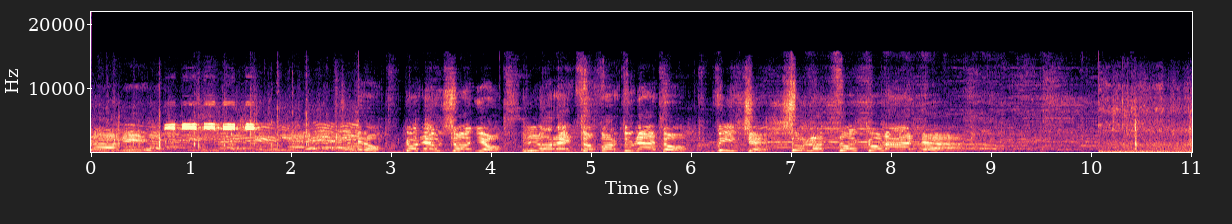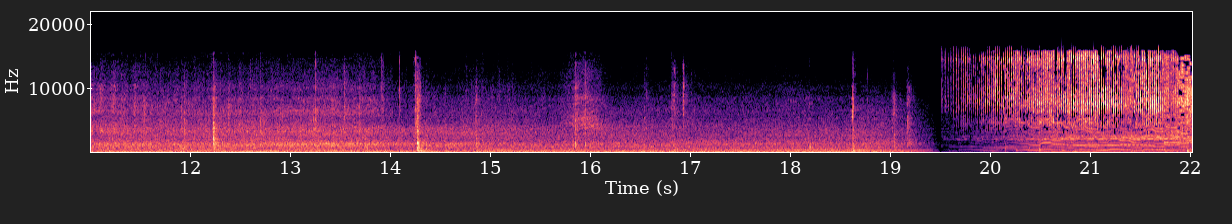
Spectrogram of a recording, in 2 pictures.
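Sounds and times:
wind and road rumble: 10.1 - 19.4
steady hum: 10.5 - 22.0
electronic logo sting: 19.5 - 22.0.

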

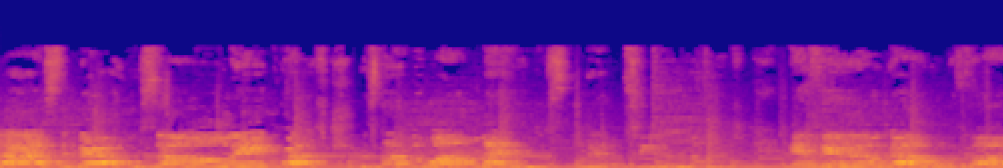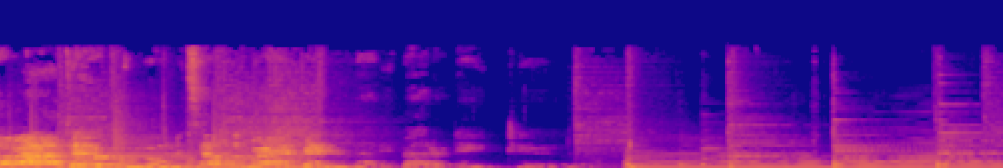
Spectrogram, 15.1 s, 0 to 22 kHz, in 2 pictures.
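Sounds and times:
picked string notes: 0.0 - 10.0, 12.2 - 15.0
country backing track: 0.0 - 10.4, 11.8 - 15.0
woman singing: 0.0 - 11.8.

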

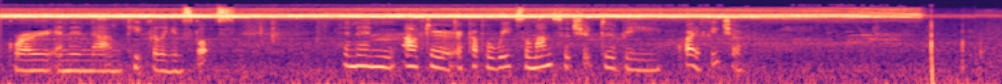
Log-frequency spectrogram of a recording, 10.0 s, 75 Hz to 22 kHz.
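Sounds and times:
insects droning: 0.0 - 9.3.

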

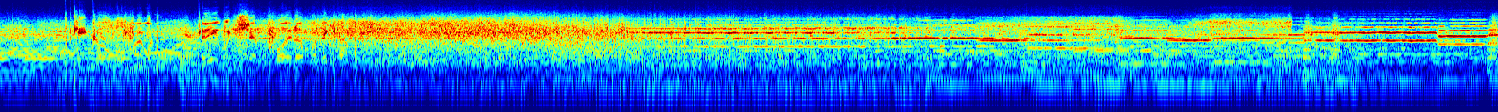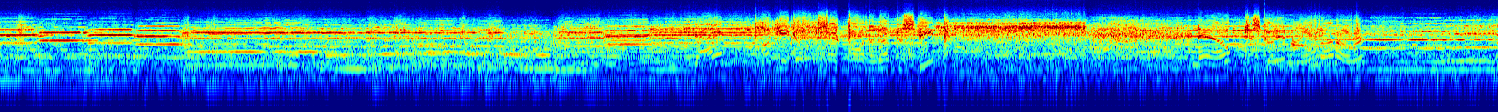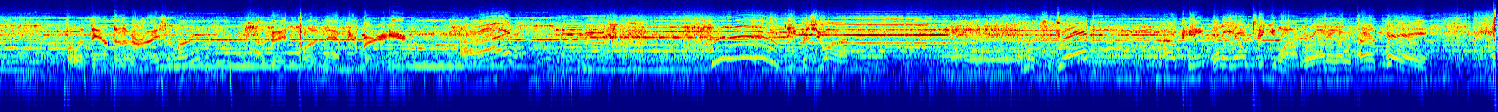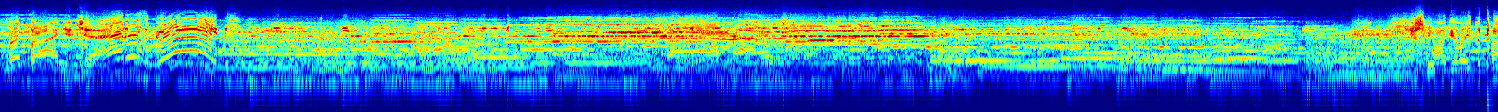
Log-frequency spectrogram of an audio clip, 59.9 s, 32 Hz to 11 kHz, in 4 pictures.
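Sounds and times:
instrumental soundtrack music: 0.0 - 59.9.

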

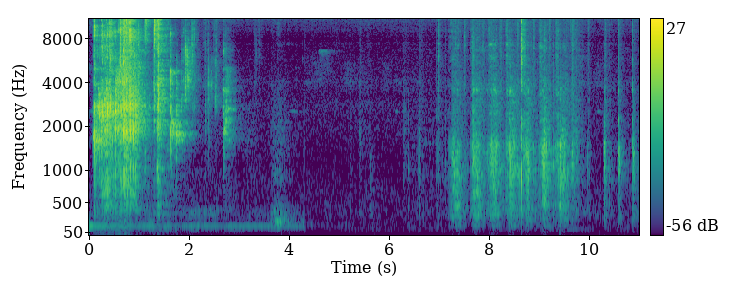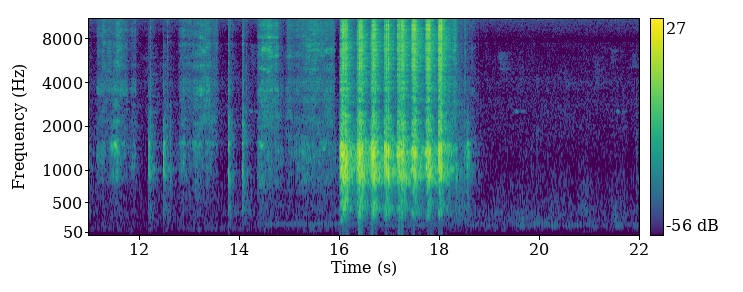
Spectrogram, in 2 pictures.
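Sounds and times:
fingers rubbing a balloon: 7.1 - 9.8.

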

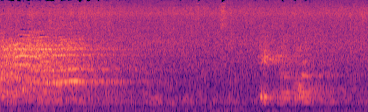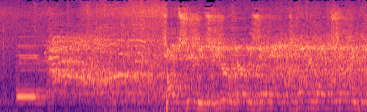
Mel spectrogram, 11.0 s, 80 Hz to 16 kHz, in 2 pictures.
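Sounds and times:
crowd cheering: 0.0 - 2.5, 5.8 - 11.0.

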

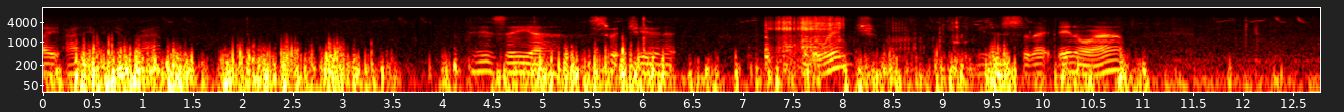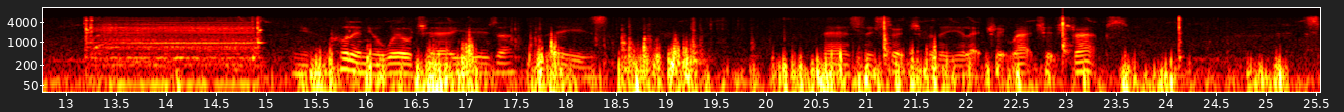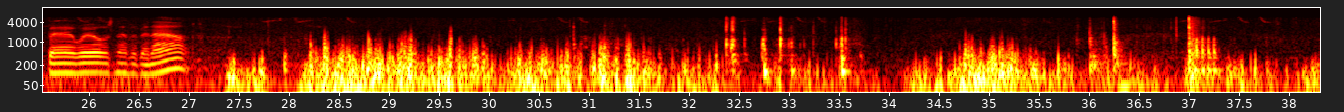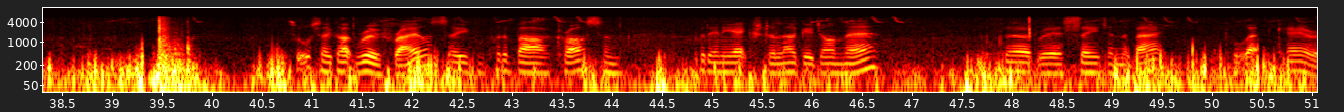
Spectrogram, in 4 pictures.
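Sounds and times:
winch motor whine: 13.2 - 15.0.

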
